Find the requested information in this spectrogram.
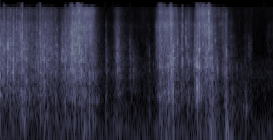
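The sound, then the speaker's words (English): Crinkling and rustling of wrapping paper as packaged beers are unwrapped, coming in a few irregular bursts of crisp, papery noise with brief pauses between them and no talk. “So, gentlemen, unwrap your beers.”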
